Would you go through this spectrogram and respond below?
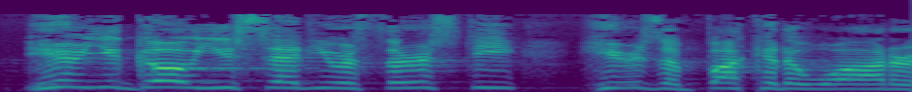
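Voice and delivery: high, loud and eager offering; eager soldiers. Acted. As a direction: hand it over proudly, voice up high. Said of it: "and they're like".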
